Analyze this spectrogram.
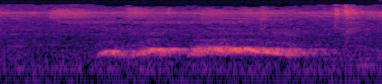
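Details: Low, mellow cooing phrase from a pet spotted dove, one continuous purring coo of about one second that swells in the middle and fades, against a quiet background.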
